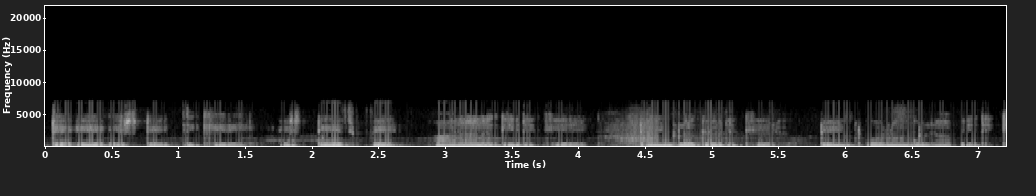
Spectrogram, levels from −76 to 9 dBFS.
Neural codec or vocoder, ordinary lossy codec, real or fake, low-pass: none; none; real; 7.2 kHz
